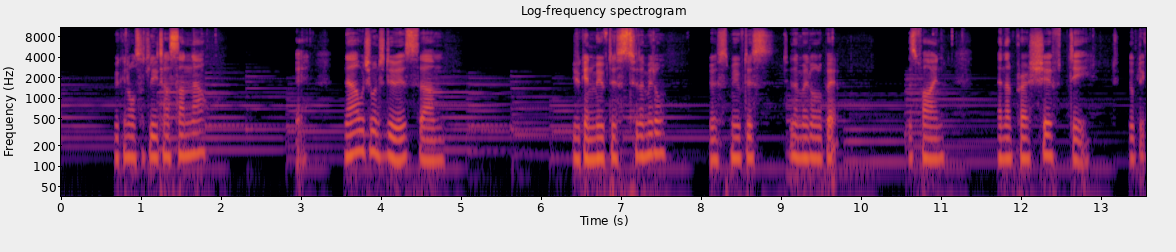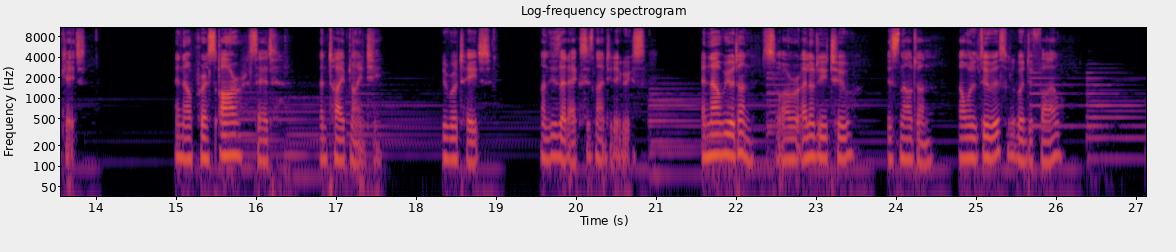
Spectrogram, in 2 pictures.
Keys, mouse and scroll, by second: 1.6 Delete, 6.1 KP_1, 7.9-10.4 drag, 12.6 shift+d, 15.5 r, 19.8 a, 25.6-27.1 drag.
